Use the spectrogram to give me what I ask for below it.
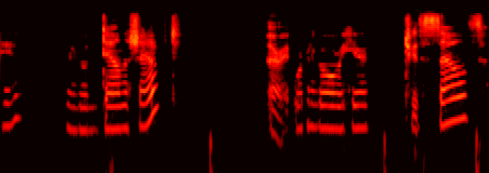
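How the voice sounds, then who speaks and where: A woman casually narrating a game walkthrough step by step, relaxed and prone to laughing. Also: medium pitch, measured pace, pauses often, dry recording. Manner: relaxed, laughs often, cheers at a blast. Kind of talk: casual gameplay commentary. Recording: dry, slightly dull lo-fi.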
